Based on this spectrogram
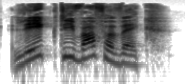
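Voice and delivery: slow, loud, harsh order; Louis ordering Edgar to drop the gun, harsh; brusque command. Acted. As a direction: snap it out as a stern warning. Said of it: "Die nächsten Worte waren schroff".

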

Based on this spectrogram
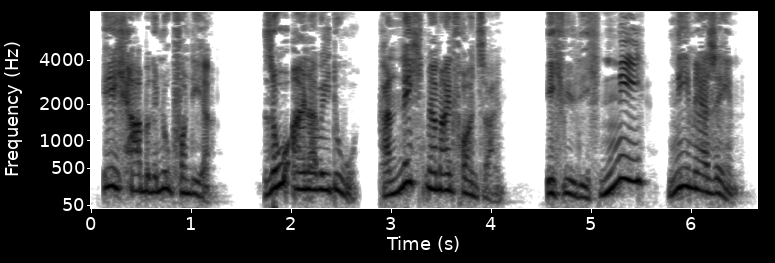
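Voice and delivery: high, indignant, fed-up voice; angry rejection. A narrator's reading. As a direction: break off the friendship in outrage. Pauli ends friendship after fight.

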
